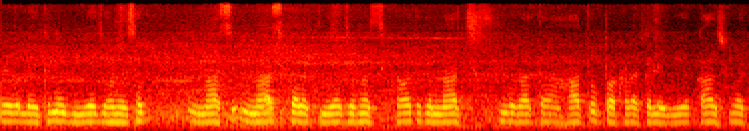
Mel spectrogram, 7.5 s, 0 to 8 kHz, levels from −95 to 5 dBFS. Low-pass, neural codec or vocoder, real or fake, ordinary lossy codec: 7.2 kHz; none; real; none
